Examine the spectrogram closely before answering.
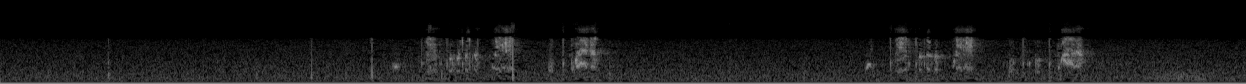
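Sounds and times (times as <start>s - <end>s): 
birds at a lagoon: 3.7s - 6.2s, 8.6s - 11.0s.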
